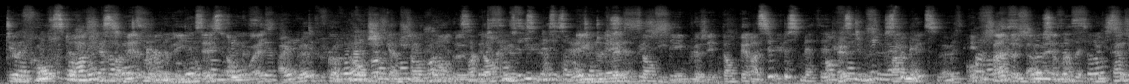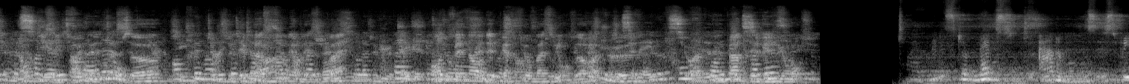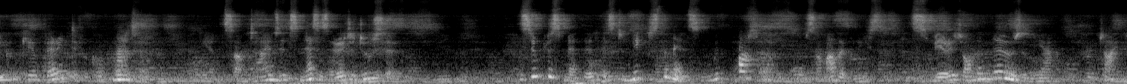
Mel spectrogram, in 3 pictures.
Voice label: Near Then Far Talkers

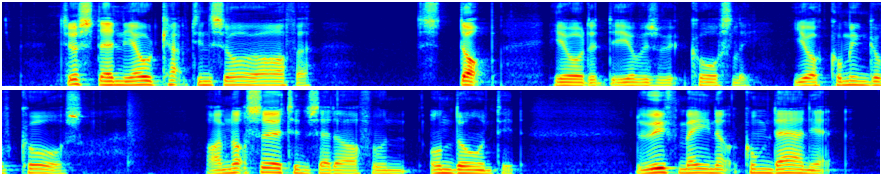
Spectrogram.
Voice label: male speaker; before university

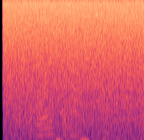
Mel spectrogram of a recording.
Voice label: clear noise

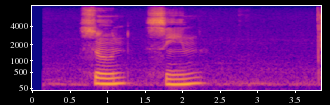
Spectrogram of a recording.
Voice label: "soon" "seen"

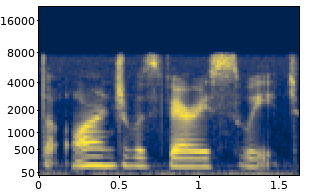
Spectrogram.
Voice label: female conversational

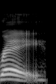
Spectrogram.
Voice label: "ray", Native, American English

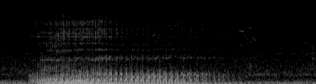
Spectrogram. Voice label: female mic

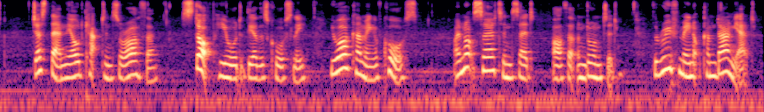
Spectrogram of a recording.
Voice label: female speaker after one year

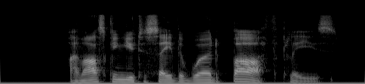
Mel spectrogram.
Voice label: SSBE bath

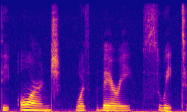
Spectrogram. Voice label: female clear

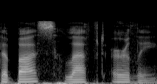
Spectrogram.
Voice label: male clear

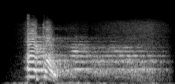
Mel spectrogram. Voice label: audio voiced echo Shaman Gallery

